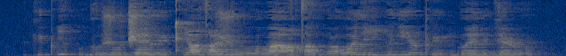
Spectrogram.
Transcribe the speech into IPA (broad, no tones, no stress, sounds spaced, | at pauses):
kʲ u pʼ i kʷ ɛ ɡ uː ʒ u d͡ʒ ɛː l yː kʰ iː dˤ iː ʒ uː lˠ aː tˤ i lˠ ɡʷ i ɹ lˠ y l iː ʎ u lʲ i ɹ pʼ yː m ɡʷ ɛː l y ɡ ɛ ɭ u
